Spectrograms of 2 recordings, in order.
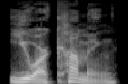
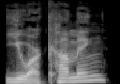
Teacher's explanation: But if you say, You are coming, with a rising tone, it is a question.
